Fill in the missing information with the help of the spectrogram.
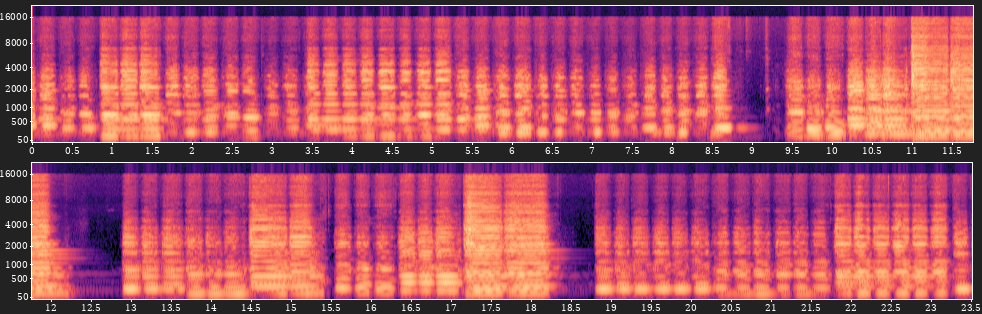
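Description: Solo cello bowed in quick, detached strokes, broken by a few short rests, with two louder held passages about ten and seventeen seconds in.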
